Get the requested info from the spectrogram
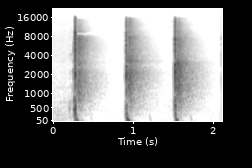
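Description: Three sharp slaps of a man's hands, evenly spaced a little over half a second apart.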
